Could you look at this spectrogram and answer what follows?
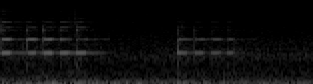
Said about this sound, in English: God damn it, my alarm just went off.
